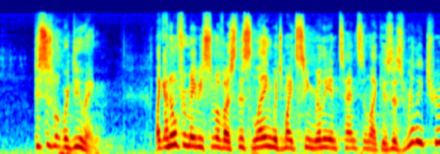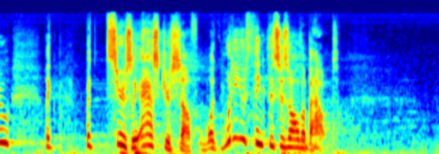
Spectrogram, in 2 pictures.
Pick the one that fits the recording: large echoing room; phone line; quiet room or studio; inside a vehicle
large echoing room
